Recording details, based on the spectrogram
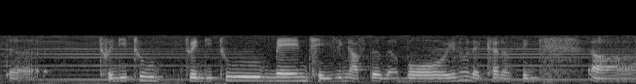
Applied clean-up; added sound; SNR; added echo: none; Bowed string instrument; 15 dB; none.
